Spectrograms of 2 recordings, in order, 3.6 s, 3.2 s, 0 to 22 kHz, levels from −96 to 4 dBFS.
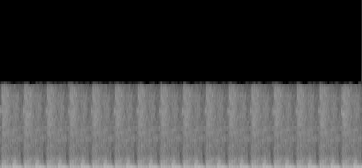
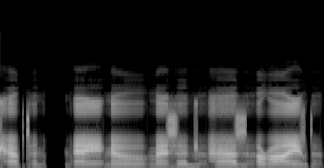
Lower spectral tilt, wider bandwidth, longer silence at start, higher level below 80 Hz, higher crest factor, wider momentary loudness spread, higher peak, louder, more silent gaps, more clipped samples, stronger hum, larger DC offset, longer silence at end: first, -4 dB/octave vs 3.5 dB/octave; second, 11.5 kHz vs 13.5 kHz; about the same, 0 s vs 0 s; first, -48 dBFS vs -86 dBFS; second, 12 dB vs 22 dB; second, 0 LU vs 10 LU; second, -16 dBFS vs -8 dBFS; about the same, -27 LUFS vs -26 LUFS; second, none vs 0.48-0.65 s; neither; neither; neither; about the same, 0 s vs 0 s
